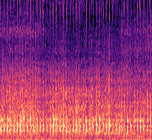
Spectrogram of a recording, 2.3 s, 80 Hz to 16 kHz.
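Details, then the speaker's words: Small engine of a microcar (moped car), said to have 20,000 mileage and stood about 5 years; coarse uneven low throb at idle; sound disliked, cause unclear. Rough running. "un tad tu uzdev gāzi, viņš pilnīgi savilkās, nu, kā viņam jāstrādā. Bet tā skaņa vispār nepatīk."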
